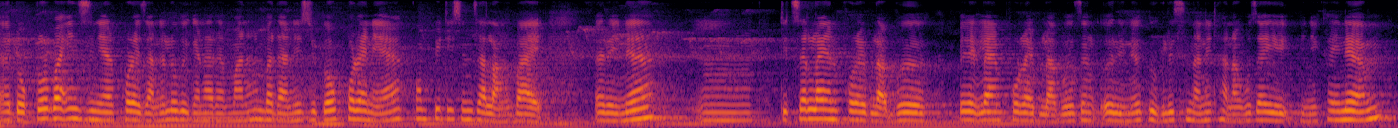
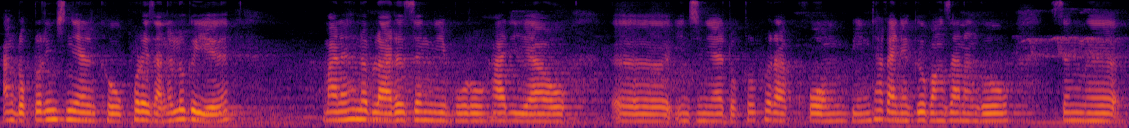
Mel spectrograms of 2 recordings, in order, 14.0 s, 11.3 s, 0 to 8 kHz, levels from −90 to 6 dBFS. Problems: constant background noise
